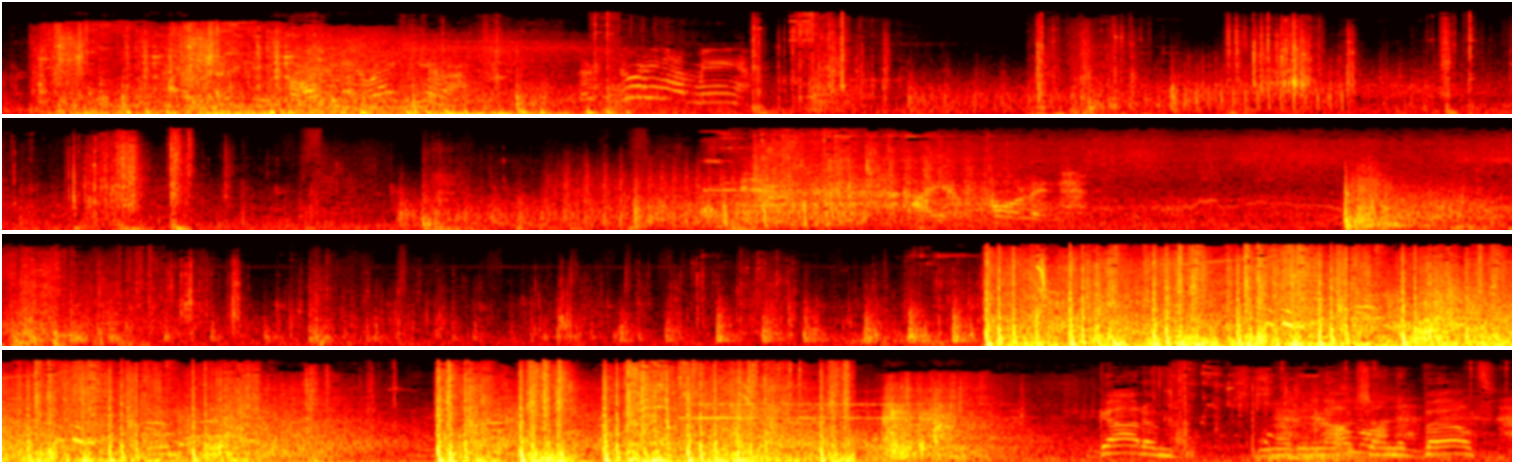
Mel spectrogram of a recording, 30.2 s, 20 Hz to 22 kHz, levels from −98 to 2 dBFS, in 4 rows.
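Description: From 22.41 to 26.91 s a doubled audio track appears: a second copy of the sound runs about one and a half seconds behind the original, a few decibels quieter, with no decay or room colour, and it cuts in and out abruptly. The likely cause is a slower capture path or an edit holding two misaligned copies. A spectrogram shows the same full-band patterns repeated, shifted right, with hard edges where the copy begins and ends.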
